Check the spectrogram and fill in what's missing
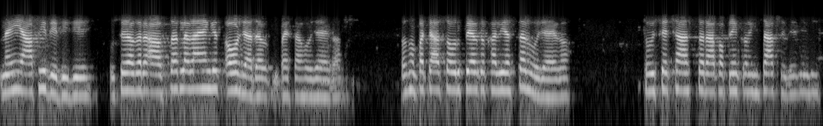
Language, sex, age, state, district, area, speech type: Hindi, female, 45-60, Uttar Pradesh, Azamgarh, rural, conversation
